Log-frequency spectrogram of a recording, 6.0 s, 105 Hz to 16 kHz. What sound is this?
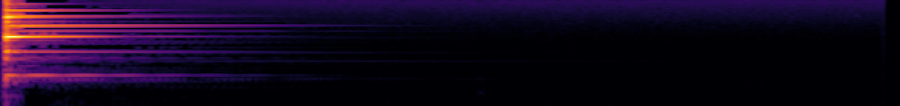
A single note played on a Srhoenhut My First Piano. The sample name will let you know the note being played. Recorded with a Sennheiser 8060 into a modified Marantz PMD661.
